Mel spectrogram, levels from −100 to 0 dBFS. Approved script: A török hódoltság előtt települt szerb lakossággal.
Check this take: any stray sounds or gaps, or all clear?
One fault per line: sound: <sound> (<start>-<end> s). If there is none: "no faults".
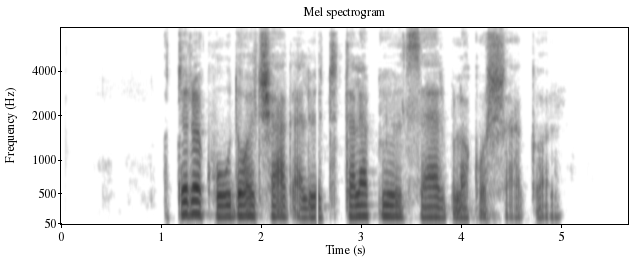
sound: dropout (2.5-2.6 s)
